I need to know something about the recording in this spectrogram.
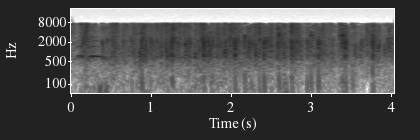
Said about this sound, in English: And uh, let's clap one more time, huh? Yeah?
